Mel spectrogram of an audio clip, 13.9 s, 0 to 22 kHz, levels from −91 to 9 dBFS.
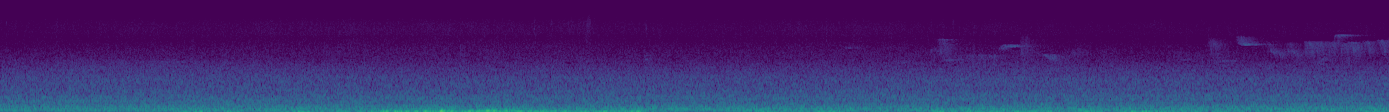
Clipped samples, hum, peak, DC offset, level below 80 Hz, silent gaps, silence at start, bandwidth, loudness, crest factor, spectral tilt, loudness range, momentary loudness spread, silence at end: under 0.1%; none; -18 dBFS; under 0.1%; -42 dBFS; none; 0 s; 11.5 kHz; -45 LUFS; 22 dB; -7.5 dB/octave; 6 LU; 9 LU; 0 s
